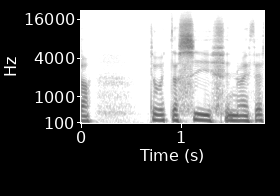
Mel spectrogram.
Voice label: "syth", Welsh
